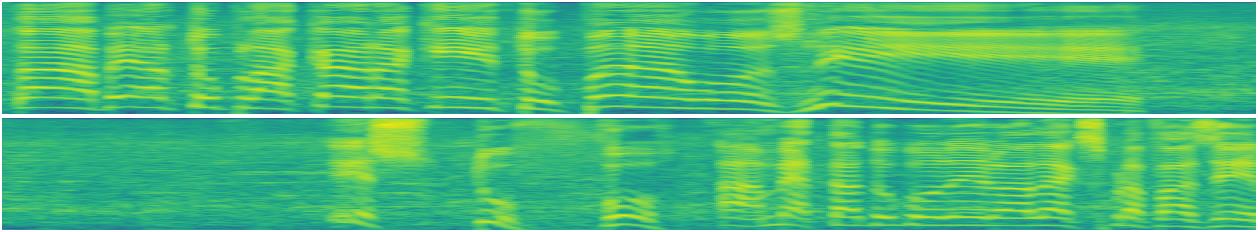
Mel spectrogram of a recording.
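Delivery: soaring high shout for the goal; explosive goal commentary. Real, not acted. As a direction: erupt as the ball hits the net. Goal scored, narrator erupts. (narração de gol explosiva)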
